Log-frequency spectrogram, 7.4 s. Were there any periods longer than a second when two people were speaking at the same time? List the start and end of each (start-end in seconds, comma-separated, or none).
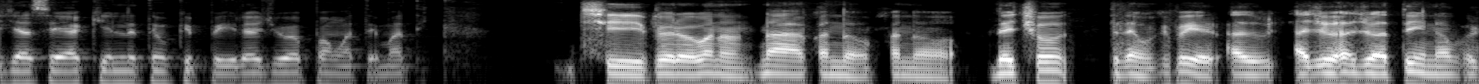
none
